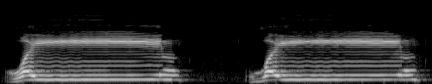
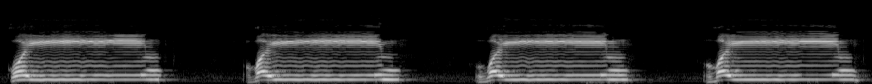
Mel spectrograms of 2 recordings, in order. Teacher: زیادہ کھینچیں گے، ایک مد کے برابر، اور تھوڑا سا منہ گول کر دیں گے، غین غین، تھوڑا سا منہ گول کر کے پھر پڑھیں گے، اور اس منہ کو پھر چھوڑ دیں گے، ایسا نہیں ہے منہ کو گول کر کے رکھیں گے پھر یہ لفظ نہیں نکلے گا، غین غین غین غین، سمجھ آ گیا بیٹا۔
